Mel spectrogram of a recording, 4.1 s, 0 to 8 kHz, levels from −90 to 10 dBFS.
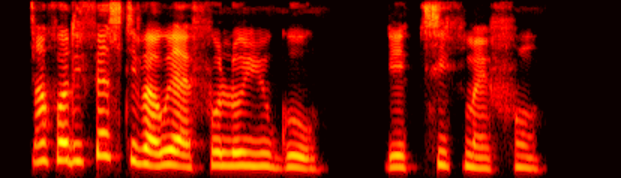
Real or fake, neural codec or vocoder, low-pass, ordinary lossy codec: fake; codec, 16 kHz, 16 kbps, FunCodec, trained on Chinese and English, 50 frames a second; none; none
